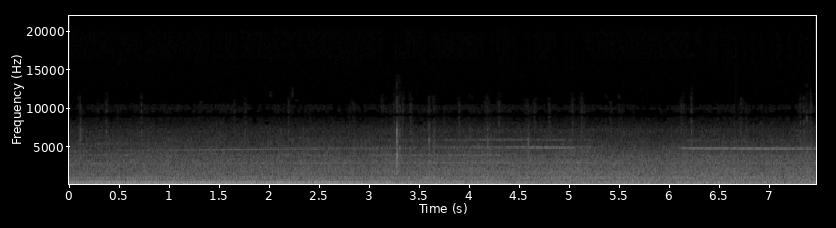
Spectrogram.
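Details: VW Mk4 2.0 wagon driving after a Techtonics Tuning exhaust kit fixed a loud leak. A smooth, even drone fades out gently, with no puffing, ticking or hissing from any joint. Normal exhaust note.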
